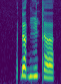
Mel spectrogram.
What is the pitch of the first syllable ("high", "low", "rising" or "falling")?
high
